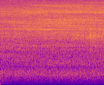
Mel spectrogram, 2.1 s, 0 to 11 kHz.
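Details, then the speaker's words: EcoVacs Deebot X9 Pro Omni robot vacuum on loose carpet, carpet boost kicking in: steady high airy rush, louder and stronger suction, no rattles or pulsing; normal boosted carpet suction (boost is an optional setting). "See how that's a bit louder? And so the vacuum is going stronger now for the carpet."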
